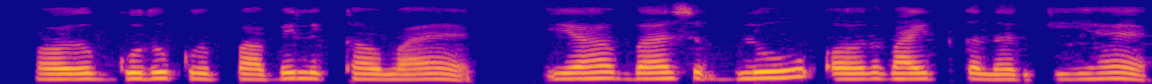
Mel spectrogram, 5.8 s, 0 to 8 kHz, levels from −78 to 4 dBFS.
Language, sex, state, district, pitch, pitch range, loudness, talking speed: Hindi, female, Maharashtra, Aurangabad, 200 Hz, 190-210 Hz, -15 LUFS, 145 wpm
